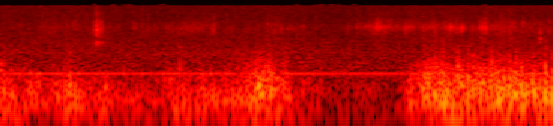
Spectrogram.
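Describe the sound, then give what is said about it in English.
Wind blows across open moorland of rocks, heather and scrub as a low, rough rumble that dips in the middle and swells louder toward the end, with no voices. “At the moment there's just me and the wind.”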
